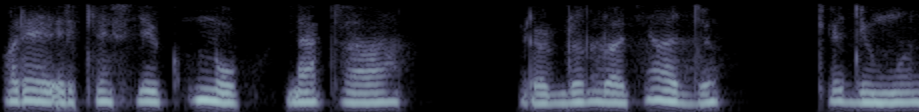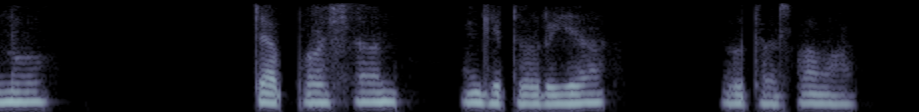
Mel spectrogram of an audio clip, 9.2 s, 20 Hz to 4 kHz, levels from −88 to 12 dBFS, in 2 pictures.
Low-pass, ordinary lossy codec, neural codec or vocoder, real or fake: 3.6 kHz; AAC, 24 kbps; codec, 24 kHz, 3 kbps, HILCodec; fake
